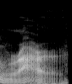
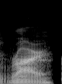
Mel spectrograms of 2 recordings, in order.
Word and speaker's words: Rahr: She incorrectly accented Rahr. – Rahr. Oh. – She goes, oh, Rahr. – Like roar, like ram. – It's spelled R-A-H-R. That is a fucking terrible joke. So it's Rahr's Blonde.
